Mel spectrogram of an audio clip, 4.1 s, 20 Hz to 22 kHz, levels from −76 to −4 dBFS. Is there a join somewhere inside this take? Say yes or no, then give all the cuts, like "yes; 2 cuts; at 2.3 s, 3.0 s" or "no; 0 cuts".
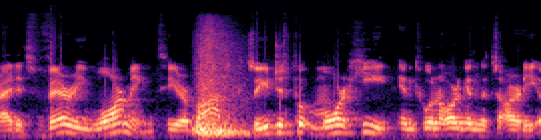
yes; 1 cut; at 1.7 s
